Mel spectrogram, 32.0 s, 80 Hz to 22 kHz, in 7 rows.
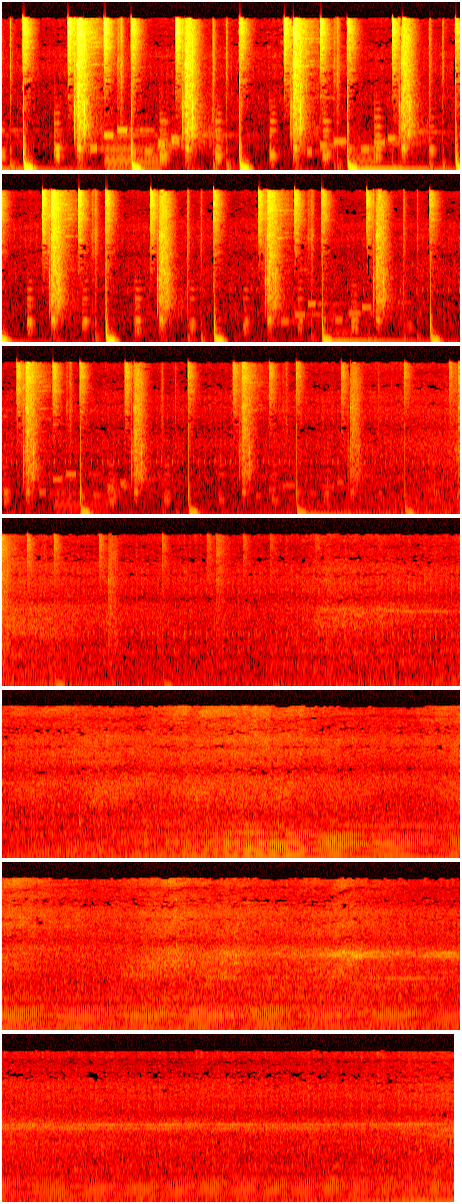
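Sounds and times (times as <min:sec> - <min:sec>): engine drone: 0:00.0 - 0:32.0
motorcycles and cars passing: 0:08.7 - 0:32.0.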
